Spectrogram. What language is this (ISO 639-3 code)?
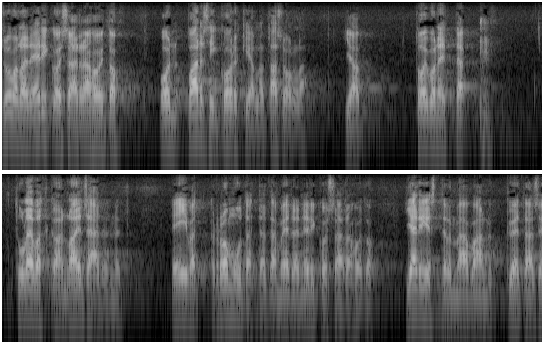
fin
